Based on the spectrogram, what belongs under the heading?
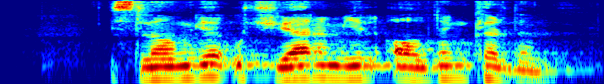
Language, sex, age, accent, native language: Uzbek, male, 18-24, Qashqadaryo, Uzbek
